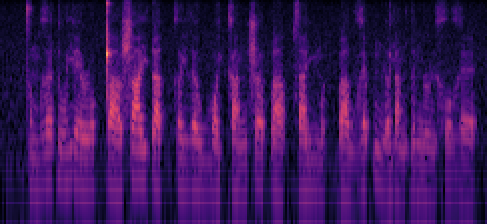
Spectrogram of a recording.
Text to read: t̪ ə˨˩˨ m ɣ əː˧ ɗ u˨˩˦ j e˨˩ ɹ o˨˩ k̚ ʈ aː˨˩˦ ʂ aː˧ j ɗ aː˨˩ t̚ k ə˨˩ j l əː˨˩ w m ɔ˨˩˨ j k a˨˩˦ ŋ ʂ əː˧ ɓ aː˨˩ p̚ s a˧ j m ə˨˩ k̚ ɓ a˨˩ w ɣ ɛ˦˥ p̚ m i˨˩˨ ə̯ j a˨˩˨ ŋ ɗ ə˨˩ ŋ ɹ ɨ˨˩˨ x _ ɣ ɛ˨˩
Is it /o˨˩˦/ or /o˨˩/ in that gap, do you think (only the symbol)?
o˨˩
